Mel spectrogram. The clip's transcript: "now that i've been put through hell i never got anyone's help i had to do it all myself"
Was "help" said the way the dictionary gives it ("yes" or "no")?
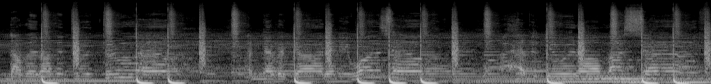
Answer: no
